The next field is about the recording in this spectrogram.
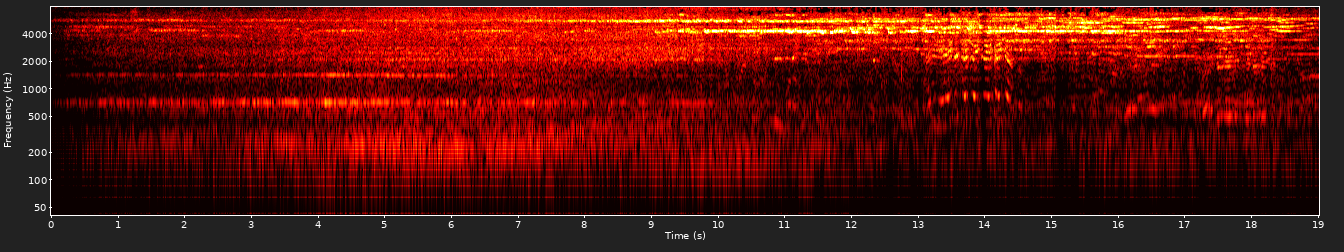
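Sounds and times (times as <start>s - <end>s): locomotive hum: 0.0s - 19.0s.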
